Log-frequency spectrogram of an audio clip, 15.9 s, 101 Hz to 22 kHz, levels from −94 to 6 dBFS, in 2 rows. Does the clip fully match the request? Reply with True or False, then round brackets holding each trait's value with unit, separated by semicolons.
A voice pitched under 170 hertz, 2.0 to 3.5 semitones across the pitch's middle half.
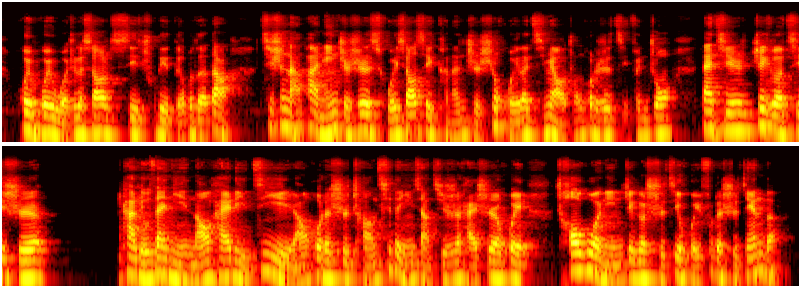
True (135 Hz; 3.0 semitones)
